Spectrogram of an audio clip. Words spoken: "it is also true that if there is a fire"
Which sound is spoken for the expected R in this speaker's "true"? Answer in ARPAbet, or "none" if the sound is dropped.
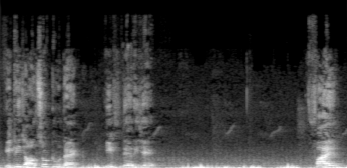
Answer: R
